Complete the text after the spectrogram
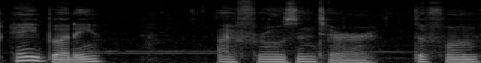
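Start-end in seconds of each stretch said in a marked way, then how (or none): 0.1-0.7 louder, eerie friendly call through the door; a monster faking a dad's cheer; lightly voiced creepy demon dad; menacing demon father.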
